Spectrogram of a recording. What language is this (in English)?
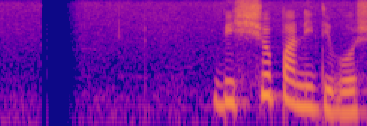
Bangla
